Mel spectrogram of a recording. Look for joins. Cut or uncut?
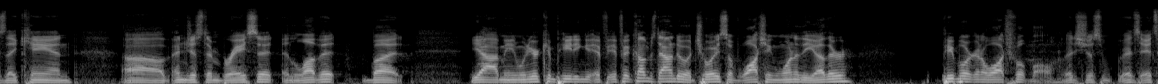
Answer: uncut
